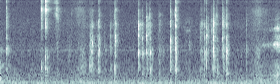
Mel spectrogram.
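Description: Someone types on a computer keyboard in soft, irregular bursts of clicking keys, close but quiet, with a few sharper taps among them and no talk.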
